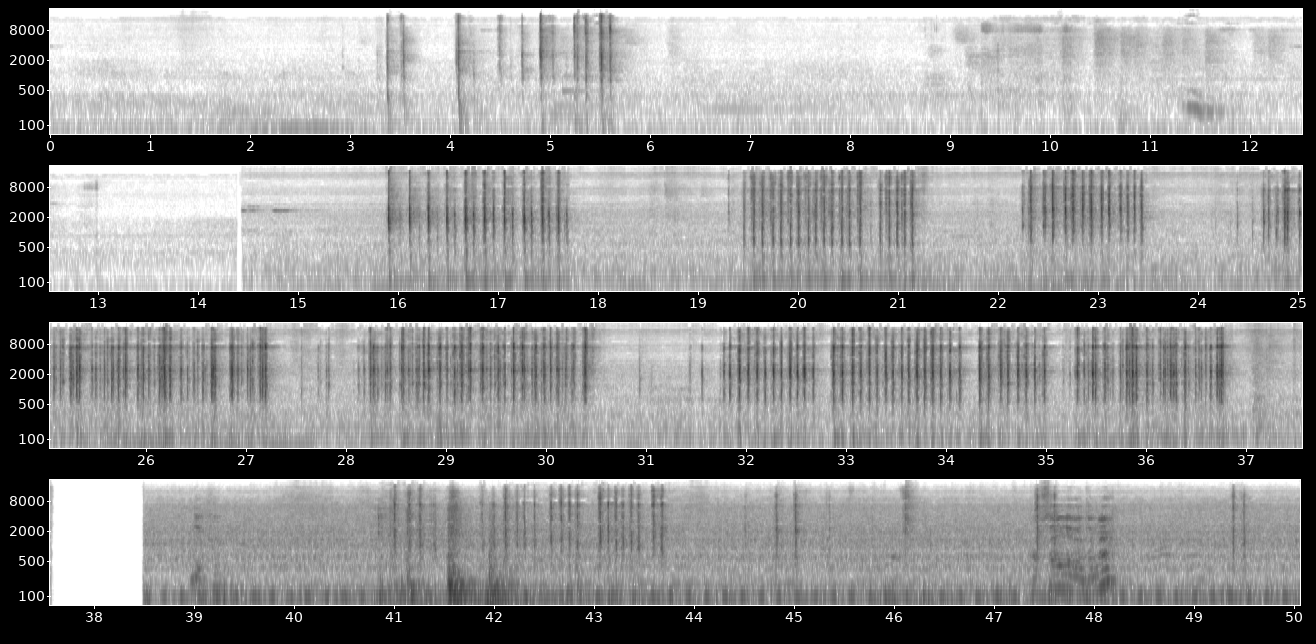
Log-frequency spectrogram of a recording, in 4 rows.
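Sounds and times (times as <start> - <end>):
mechanical keyboard key clacks: 15.9 - 17.8, 19.3 - 21.2, 22.2 - 23.5, 24.4 - 30.5, 31.4 - 36.8, 40.9 - 43.8.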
